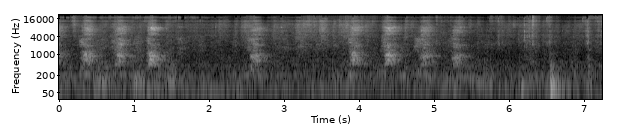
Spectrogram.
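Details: Vera's 45-day-old puppies give short, sharp barks and yips in irregular bursts about every half second to a second, with background shuffling and faint room noise.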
